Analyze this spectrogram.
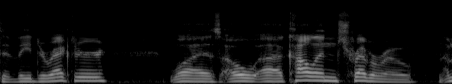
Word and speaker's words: Trevorrow: The director was Colin Trevorrow. I'm not sure. I'm really not sure if you say that like that. It's spelled Trevorrow. Okay. So tomorrow, except with Trevor in front of it.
